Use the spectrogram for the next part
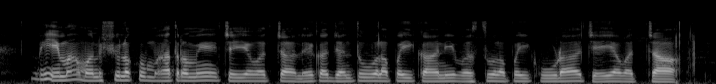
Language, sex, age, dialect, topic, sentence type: Telugu, female, 25-30, Telangana, banking, question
